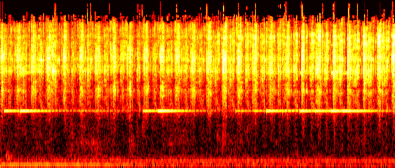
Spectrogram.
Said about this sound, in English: Now, as you sit there and sense the ones that are with you, I'd like you to find in your hand the rattle that was given to you, maybe even the bell, but the rattle.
